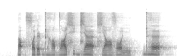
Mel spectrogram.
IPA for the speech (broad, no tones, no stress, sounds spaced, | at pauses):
ə ʔ sˤ ʊ ɾʲ ɜ ɖʱ æ dˤ æ ɕ ə d͡ʑ æː ʔ ɕ æː zˤ uː ɲ | ɖʱ ɛ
